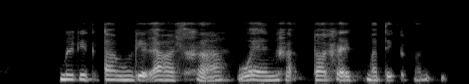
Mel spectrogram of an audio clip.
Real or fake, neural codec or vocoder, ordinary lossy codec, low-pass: fake; codec, 16 kHz, 1 kbps, FreqCodec, larger model; Opus, 24 kbps; 7.2 kHz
